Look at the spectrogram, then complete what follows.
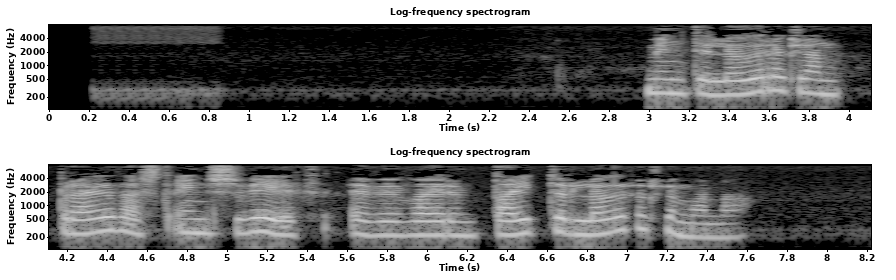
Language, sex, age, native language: Icelandic, female, 20-29, Icelandic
